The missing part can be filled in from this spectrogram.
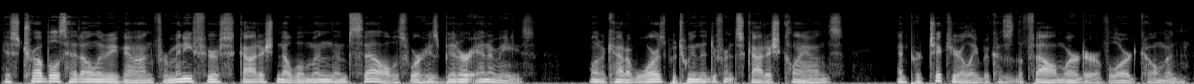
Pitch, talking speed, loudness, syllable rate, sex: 100 Hz, 170 wpm, -16 LUFS, 5.6 syllables/s, male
